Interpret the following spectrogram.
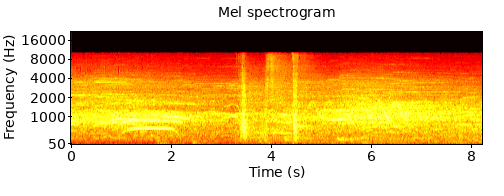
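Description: Concert crowd cheering between songs, with long whistles and screams gliding up and down in pitch. Three sharp, loud, close-by smacks come just after the middle.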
